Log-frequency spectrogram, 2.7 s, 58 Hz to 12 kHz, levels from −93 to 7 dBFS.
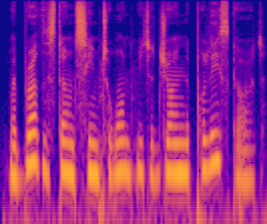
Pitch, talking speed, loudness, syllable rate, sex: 195 Hz, 270 wpm, -19 LUFS, 6.1 syllables/s, female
